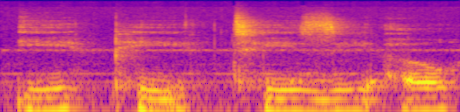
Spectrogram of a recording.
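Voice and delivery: ordinary talk, nothing marked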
